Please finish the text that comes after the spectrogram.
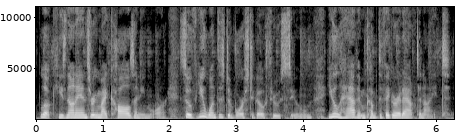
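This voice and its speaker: A woman's voice: medium pitch, brisk, a little mellow, faint music behind, close to an everyday voice. A woman playing a coolly sarcastic wronged wife in a radio drama, speaking in a dry, firm, matter-of-fact way. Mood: cool, insistent. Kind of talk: scripted radio drama dialogue.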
